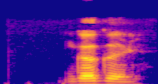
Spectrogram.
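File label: "гӧгыль", Komi-Zyrian, male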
